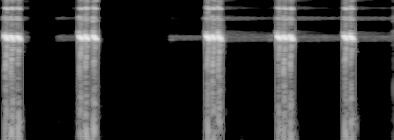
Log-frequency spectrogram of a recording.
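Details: A cricket heard as a rat-repelling sound: six short, high chirps of two or three fast pulses, irregularly spaced with a gap of over a second in the middle, and otherwise silence.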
